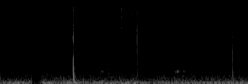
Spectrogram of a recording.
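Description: A campfire crackles softly with a few scattered sharp pops over a steady low rumble of flame, no voices, fairly quiet and continuous throughout.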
